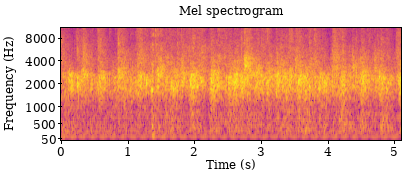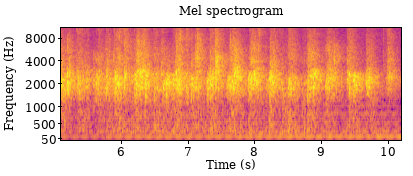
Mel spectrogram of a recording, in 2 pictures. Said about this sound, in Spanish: Un fuerte aplauso.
